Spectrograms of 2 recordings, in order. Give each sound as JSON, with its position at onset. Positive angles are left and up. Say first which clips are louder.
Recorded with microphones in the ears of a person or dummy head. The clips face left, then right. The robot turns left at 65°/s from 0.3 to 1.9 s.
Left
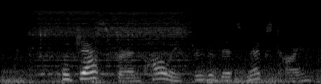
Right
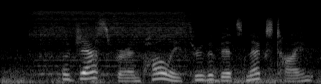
{"t": 0.6, "sound": "a woman speaking", "louder": "right 1 dB", "azimuth_deg": 10}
